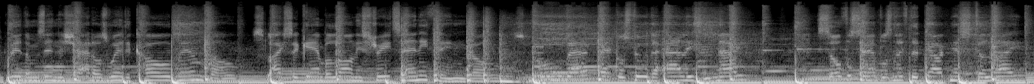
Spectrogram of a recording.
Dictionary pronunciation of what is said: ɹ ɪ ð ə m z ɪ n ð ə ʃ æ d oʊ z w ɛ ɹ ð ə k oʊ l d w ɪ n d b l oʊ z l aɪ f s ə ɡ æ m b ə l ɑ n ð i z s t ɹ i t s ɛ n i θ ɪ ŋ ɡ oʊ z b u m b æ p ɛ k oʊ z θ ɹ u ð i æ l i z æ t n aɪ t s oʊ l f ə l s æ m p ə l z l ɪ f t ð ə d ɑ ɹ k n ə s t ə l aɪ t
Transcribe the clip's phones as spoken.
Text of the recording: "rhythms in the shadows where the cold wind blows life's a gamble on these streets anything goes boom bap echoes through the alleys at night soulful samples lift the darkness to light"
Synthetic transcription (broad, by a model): ɹ ɪ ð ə m z ɪ n ð ə ʃ æ d oʊ z w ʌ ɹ ð ə k oʊ l d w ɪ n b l oʊ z l aɪ s ə ɡ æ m b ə l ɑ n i s t ɹ i t s ɛ n i θ ɪ ŋ ɡ oʊ z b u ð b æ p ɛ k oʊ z θ ɹ u ð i æ l i z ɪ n n aɪ t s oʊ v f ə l s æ m p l z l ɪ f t ð ə d ɑ ɹ k n ə s t ə l aɪ t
